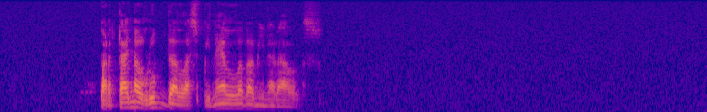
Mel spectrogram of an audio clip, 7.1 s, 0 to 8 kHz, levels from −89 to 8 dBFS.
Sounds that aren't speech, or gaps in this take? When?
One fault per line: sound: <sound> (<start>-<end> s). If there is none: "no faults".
no faults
